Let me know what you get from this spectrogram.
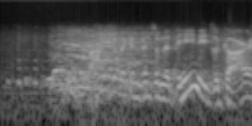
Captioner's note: audience laughs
